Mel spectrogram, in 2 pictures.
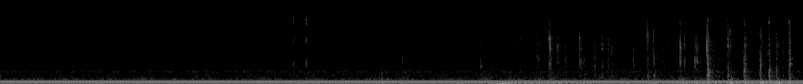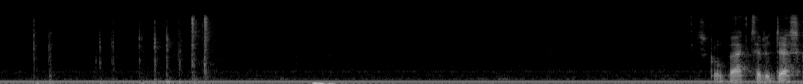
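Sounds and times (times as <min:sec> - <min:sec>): low hum: 0:00.0 - 0:16.0
keyboard typing: 0:04.8 - 0:10.2.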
